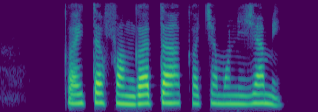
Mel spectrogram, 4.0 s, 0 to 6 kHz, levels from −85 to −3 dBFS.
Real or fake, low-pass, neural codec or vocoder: real; 5.4 kHz; none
